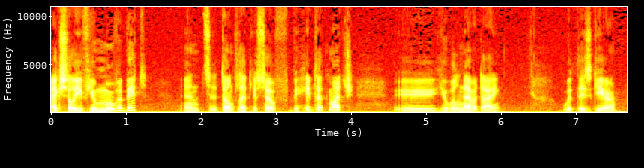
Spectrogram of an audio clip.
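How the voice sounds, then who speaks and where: A man is speaking with a Russian accent. His pace is moderate. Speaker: gamer selling a game character. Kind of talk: gameplay commentary. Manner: hesitant, many fillers.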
